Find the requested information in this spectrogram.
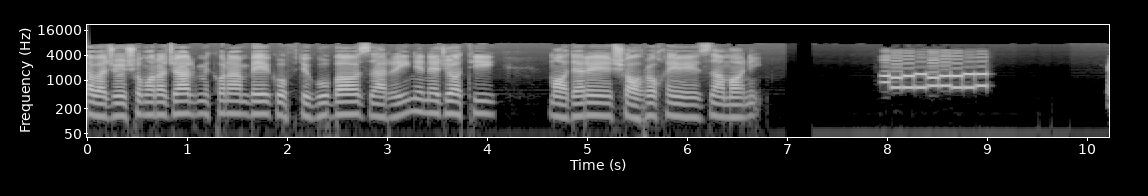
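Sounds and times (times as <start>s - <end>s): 
speech: 0.0s - 6.8s
telephone ringing as a call is placed for an interview: 7.9s - 9.1s.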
